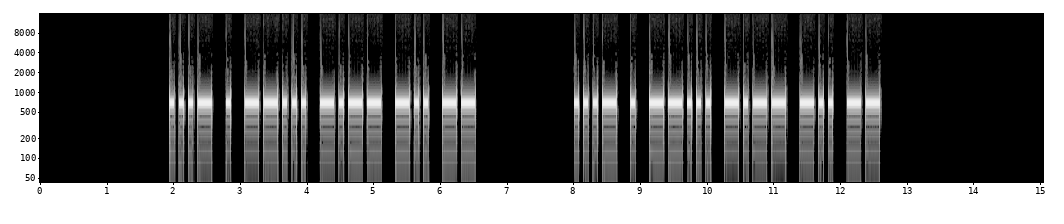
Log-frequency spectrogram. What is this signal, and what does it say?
Morse code, heard as a keyed tone, about 17 wpm, 700 Hz. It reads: VE7YDM VE7YDM
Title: DXCC-100 Call Signs - 6 Characters - Repeated 2x - 17wpm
